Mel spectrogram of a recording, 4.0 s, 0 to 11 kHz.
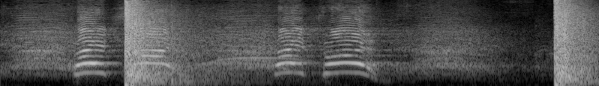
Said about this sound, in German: Pünktlich um 11.11 Uhr fallen hier 11 Böllerschüsse und das heißt, die Fastnachtssaison ist offiziell eröffnet. Hunderte Närrinnen und Narren stehen auf dem Buttermarkt in der Fuldaer Innenstadt und feiern den Start der neuen Kampagne.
